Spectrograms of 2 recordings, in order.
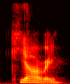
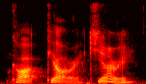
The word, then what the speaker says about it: Chiari: You don't elongate the syllables that much, Sorry. but Chiari. Chiari.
